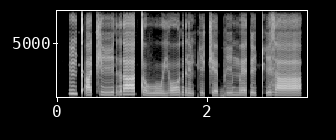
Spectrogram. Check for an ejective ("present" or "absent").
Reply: present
